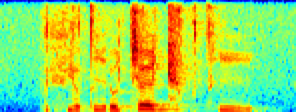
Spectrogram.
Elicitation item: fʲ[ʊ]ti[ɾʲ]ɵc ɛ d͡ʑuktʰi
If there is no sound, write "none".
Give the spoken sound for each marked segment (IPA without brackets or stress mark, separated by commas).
ɔ, ɾ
